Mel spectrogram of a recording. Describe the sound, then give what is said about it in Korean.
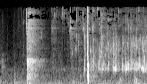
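A bottle cap pops off with a sharp burst, then fizzy soda pours out in a bubbling, gurgling stream, fairly loud, with a crisp snap midway. “아, 병 따고 탄산음료가 쏟아지는 소리.”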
